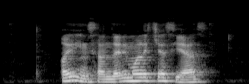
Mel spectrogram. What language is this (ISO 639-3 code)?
fas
